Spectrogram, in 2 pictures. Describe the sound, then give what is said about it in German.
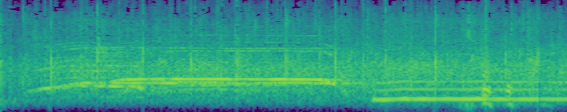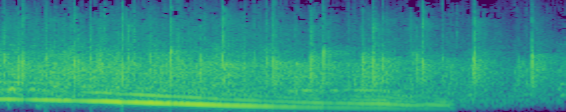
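An audience applauds a participant after the second question, the steady applause loud and dense throughout, while sustained musical tones slide slowly downward in pitch over it before fading near the end. “Die und jetzt euer Applaus”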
